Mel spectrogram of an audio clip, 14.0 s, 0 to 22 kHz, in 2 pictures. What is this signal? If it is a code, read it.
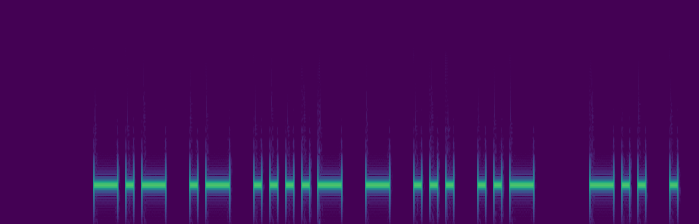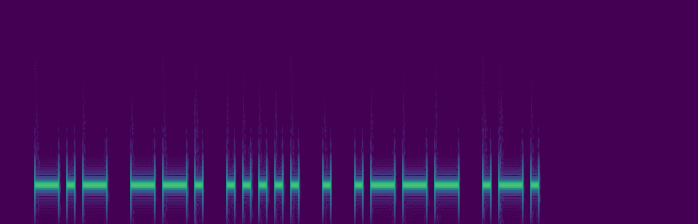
Morse code, heard as a keyed tone, about 15 wpm, 700 Hz. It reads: KA4TSU DE KG5EJR
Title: USA Callsign DE Callsign - 6 Characters - 15wpm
